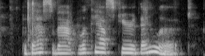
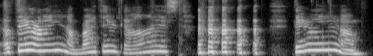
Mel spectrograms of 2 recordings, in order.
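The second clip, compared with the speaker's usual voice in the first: much higher, teasing; joking high; 7 semitones higher than usual. Pretend. Kidding viewers that she's Humpty, high and playful. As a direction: joke that the egg is you. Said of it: "I'm just kidding".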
